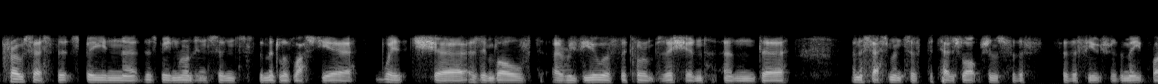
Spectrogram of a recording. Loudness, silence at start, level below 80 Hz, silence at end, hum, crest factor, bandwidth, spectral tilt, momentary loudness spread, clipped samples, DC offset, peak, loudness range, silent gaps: -24 LUFS; 0 s; -72 dBFS; 0 s; none; 22 dB; 4.1 kHz; -8.5 dB/octave; 11 LU; under 0.1%; under 0.1%; -4 dBFS; 4 LU; none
